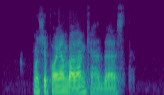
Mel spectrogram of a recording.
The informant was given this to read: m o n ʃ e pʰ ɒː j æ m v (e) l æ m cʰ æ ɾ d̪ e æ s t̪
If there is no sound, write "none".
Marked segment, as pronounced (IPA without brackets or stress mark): æ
